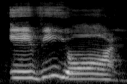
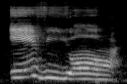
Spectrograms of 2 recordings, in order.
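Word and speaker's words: avión: But no, we need to put an accent mark over here to stretch the O. So it would be avion. Because of the accent mark, it would be avion. So when you even pronounce it, so you're going to tell it, speak it as avion.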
